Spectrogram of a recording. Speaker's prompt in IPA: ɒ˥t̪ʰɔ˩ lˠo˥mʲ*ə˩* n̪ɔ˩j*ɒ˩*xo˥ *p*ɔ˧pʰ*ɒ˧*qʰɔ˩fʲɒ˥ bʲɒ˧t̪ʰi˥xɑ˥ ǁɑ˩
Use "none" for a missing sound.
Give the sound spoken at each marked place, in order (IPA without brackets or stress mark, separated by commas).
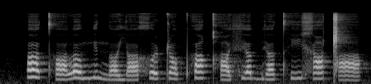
ə˥, ɒ˩, ʈ, ɒ˥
